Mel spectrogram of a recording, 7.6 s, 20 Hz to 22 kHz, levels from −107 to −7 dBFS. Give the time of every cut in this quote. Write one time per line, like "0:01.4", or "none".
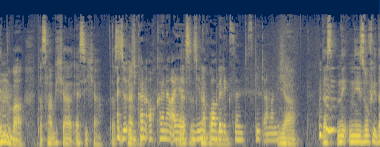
none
